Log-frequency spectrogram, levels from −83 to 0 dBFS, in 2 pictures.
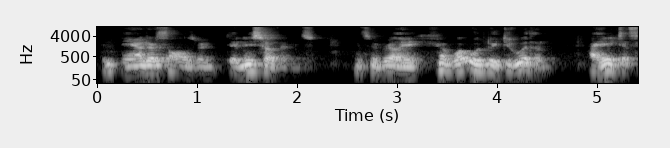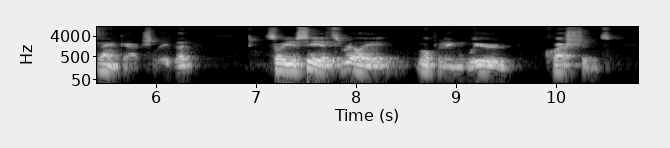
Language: English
